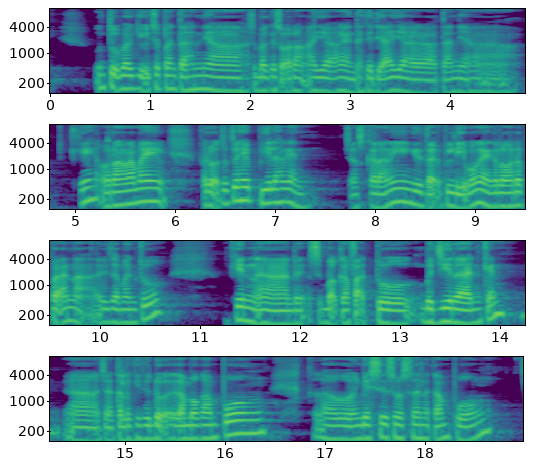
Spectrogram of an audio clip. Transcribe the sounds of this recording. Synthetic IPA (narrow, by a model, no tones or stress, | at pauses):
unt̪ʊʔ̚baɡiut͡ʃapant̪aɦanasəbaɡajsəo̰ɾaŋa̰jahkandahd͡ʒadiajaht̪ana | kʰeo̰ɾaŋramajpadawak̚t̪ut̪̬uɦɛpilahkan | t͡ʃaŋsə̥kaɾaŋnikit̪ət̪a̰ʔpəlipuŋkankalawandapat̪̚ana̰ʔizamant̪u | mũŋkɪnəəsəba̰p̚kanfa̰ʔt̪ubəd͡ʒiɾankanət͡ʃakalawkit̪əudoʔkkampʊŋkampʊŋkalawbiasəsəasanakampʊŋ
